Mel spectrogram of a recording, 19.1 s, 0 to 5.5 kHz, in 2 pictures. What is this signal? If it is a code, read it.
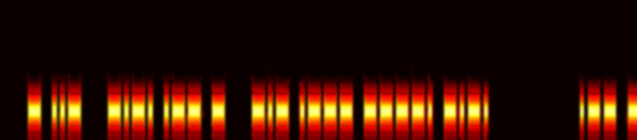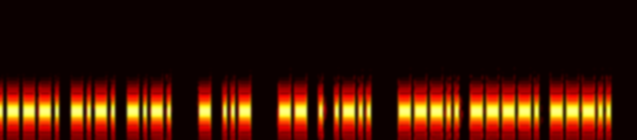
Morse code, heard as a keyed tone, about 20 wpm, 550 Hz. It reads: TU CWT KJ9C W9CC TU MEL 898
